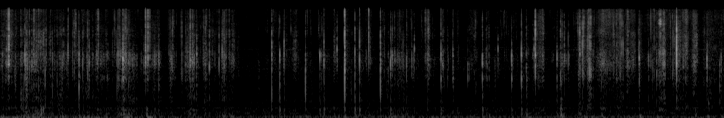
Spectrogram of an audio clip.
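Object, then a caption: Glitter fabric clutch purse with metal trim. A small, hollow silver glitter fabric clutch purse with metal trim is held in both hands and scratched and tapped with long nails. Dry, bright scratching and crinkly rasping run throughout, broken by many sharp, quick taps that stop at once.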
